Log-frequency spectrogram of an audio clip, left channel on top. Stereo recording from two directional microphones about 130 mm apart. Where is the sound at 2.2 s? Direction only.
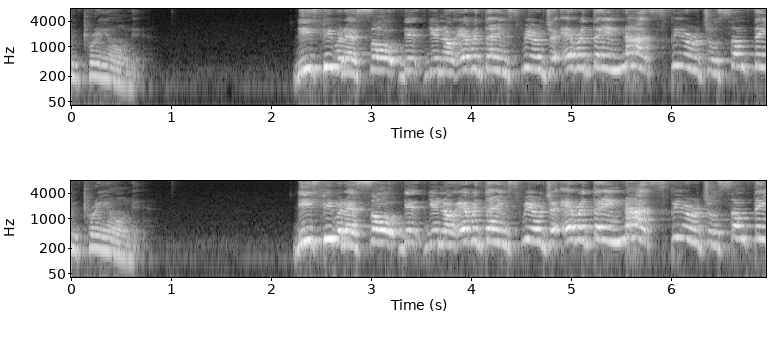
25° right (ahead or behind).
